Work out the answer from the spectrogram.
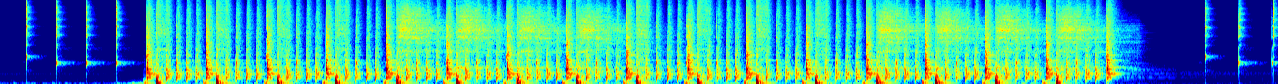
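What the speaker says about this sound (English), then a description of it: "So we'll start with a Paradiddle Diddle." A drum kit plays a six-stroke paradiddle-diddle pattern as triplets, a dense, steady run of sharp hits with regular accented kick thumps. A few isolated clicks come before and after it.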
